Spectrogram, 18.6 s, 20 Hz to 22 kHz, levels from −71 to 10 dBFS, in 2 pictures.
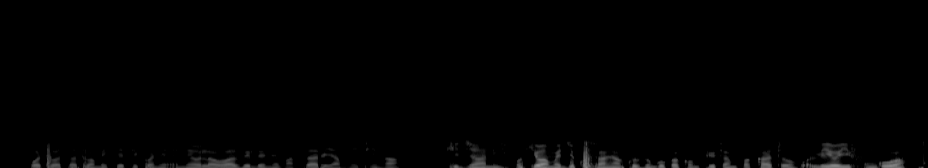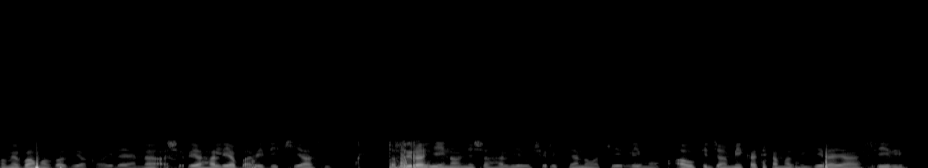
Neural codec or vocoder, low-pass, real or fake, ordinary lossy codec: none; 3.6 kHz; real; AAC, 32 kbps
